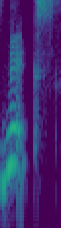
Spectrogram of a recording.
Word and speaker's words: Mx: I would prefer the gender neutral MX you can pronounce it as mix um just figure I'd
